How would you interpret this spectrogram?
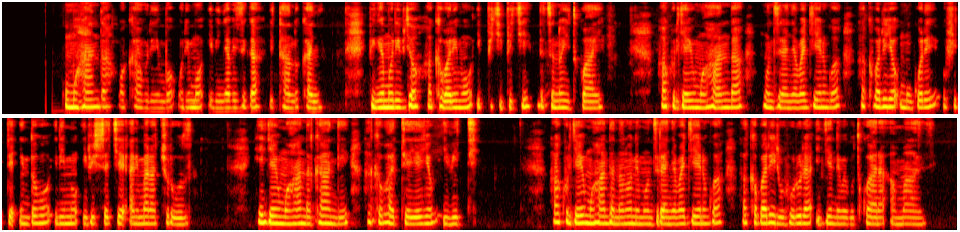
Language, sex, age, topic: Kinyarwanda, female, 18-24, government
